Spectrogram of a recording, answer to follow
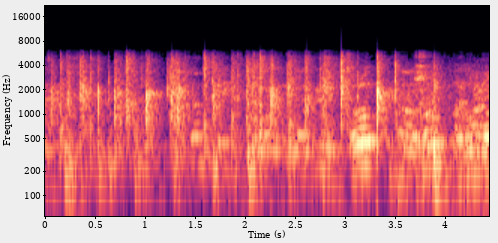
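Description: People clapping their hands, a quick run of sharp claps several a second, with voices calling out near the end.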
